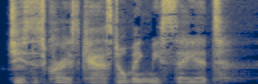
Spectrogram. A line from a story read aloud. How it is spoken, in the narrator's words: hissed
